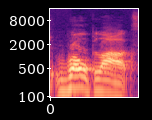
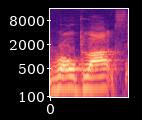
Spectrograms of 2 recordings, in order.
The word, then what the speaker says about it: Roblox: And the reason why the O is not going O in that syllable and is going ah is because the syllable ends in the consonant X and it's blocks.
